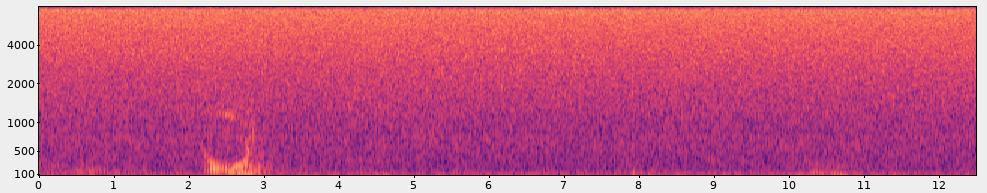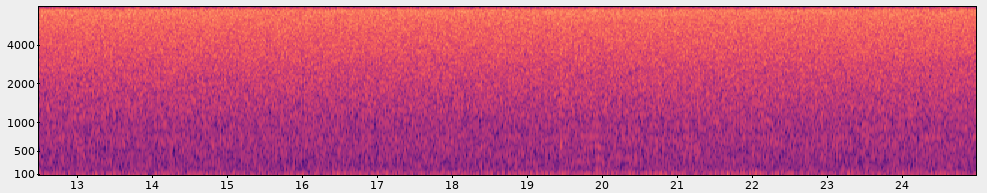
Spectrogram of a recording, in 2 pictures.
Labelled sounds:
2.4	2.7	humpback whale, 1.0 to 1.4 kHz

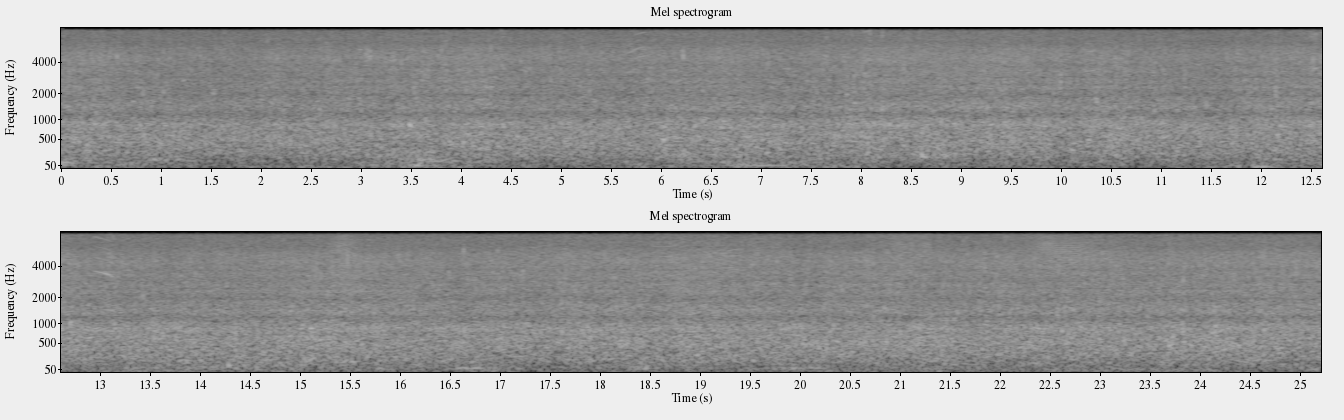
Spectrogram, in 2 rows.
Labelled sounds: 5.6	5.9	Pacific white-sided dolphin, 4.8 to 5.5 kHz
18.5	18.8	Pacific white-sided dolphin, 6.0 to 6.2 kHz

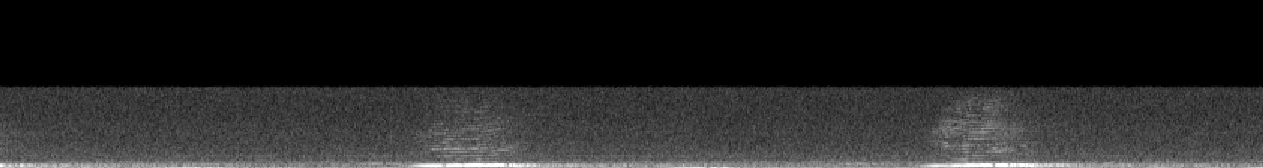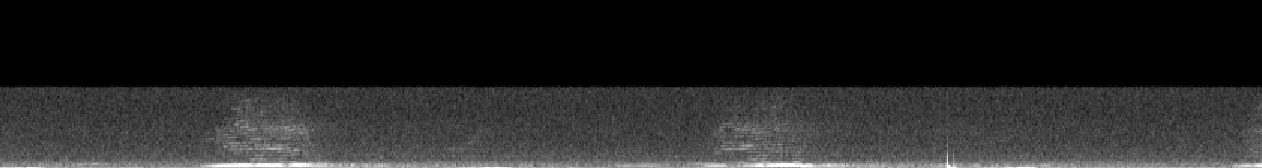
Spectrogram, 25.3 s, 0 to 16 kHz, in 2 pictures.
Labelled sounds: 4.3	5.1	humpback whale, 1.5 to 3.9 kHz
9.4	10.2	humpback whale, 0.86 to 4.5 kHz
14.9	15.7	humpback whale, 1.5 to 4.2 kHz
19.8	20.6	humpback whale, 0.90 to 3.9 kHz

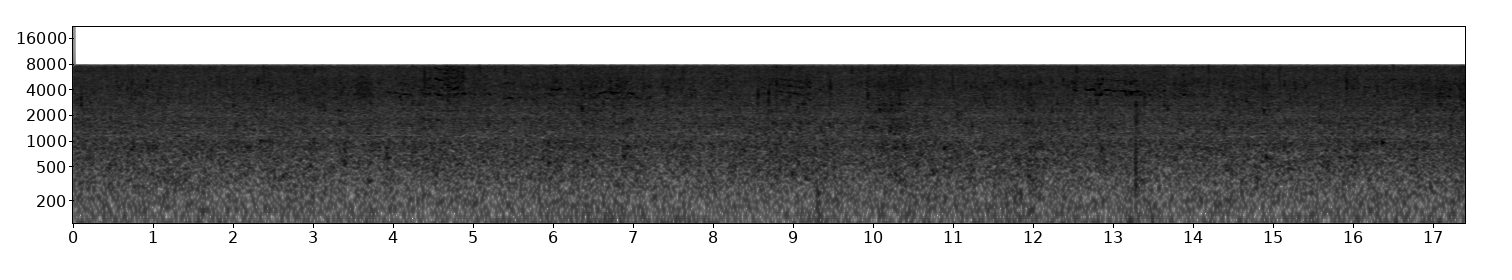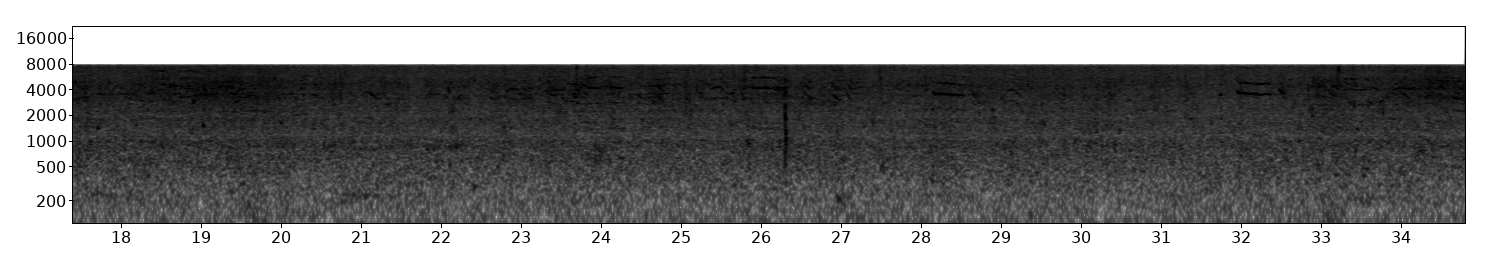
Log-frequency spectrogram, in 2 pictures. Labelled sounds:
6.5	6.9	Pacific white-sided dolphin, 3.3 to 3.9 kHz
13.1	13.4	Pacific white-sided dolphin, 3.5 to 3.9 kHz
17.4	17.6	Pacific white-sided dolphin, 2.9 to 3.3 kHz
18.9	19.2	Pacific white-sided dolphin, 3.4 to 3.6 kHz
23.7	24.3	Pacific white-sided dolphin, 4.1 to 4.7 kHz
25.3	26.3	Pacific white-sided dolphin, 3.0 to 5.7 kHz
28.1	28.6	Pacific white-sided dolphin, 3.3 to 4.9 kHz
31.9	32.4	Pacific white-sided dolphin, 3.4 to 4.9 kHz
33.3	34.2	Pacific white-sided dolphin, 3.9 to 4.2 kHz

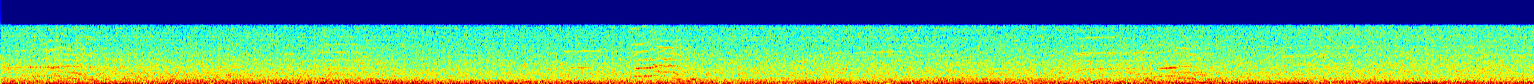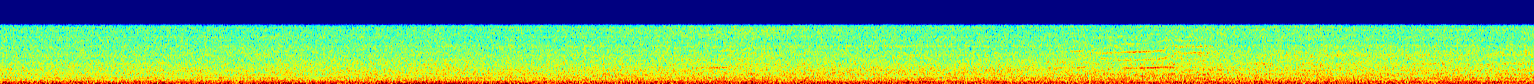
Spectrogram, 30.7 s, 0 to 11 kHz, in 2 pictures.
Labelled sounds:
0.0	1.0	killer whale, southern resident, 0.30 to 7.7 kHz
2.7	3.9	killer whale, 1.1 to 7.2 kHz
5.6	7.1	killer whale, 0.38 to 8.0 kHz
8.1	9.1	killer whale, 3.6 to 4.6 kHz
10.6	12.1	killer whale, southern resident, J pod, call S01, 0.30 to 7.2 kHz
12.6	13.4	killer whale, 2.8 to 5.5 kHz
22.1	23.0	killer whale, 1.2 to 6.9 kHz
25.8	27.6	killer whale, southern resident, J pod, call S01, 0.30 to 8.0 kHz

